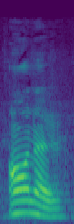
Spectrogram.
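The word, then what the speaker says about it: honour: है next word AO एन ओ यू आर ऑनर सम्मान honest A एन ई एस T honest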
